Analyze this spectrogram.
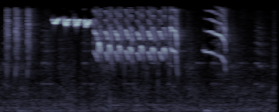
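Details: Brown-chested jungle flycatcher in fighting-mode song as a lure: a few quick ticks, a shrill whistled trill, a dense rapid buzzy rattle, then a single long descending whistle.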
